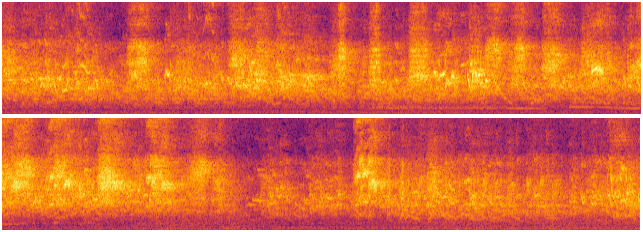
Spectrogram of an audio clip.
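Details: Australian parrots (budgerigars) chirping: an unbroken, shrill warbling chatter of fast clicks, tweets and squeaks, rising and falling slightly in loudness throughout.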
